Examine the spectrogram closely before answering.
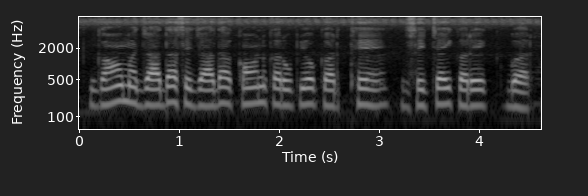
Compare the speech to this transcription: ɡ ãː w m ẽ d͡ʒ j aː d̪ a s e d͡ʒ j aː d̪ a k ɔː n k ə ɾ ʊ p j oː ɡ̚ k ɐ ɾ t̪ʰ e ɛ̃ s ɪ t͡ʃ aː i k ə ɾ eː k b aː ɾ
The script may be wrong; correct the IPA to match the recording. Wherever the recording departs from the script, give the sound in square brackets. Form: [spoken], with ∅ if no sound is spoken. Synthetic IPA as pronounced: ɡ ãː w m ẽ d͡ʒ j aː d̪ a s e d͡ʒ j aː d̪ a k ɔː n k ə ɾ ʊ p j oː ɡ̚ k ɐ ɾ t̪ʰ e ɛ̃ s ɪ t͡ʃ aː i k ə ɾ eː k b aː ɾ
